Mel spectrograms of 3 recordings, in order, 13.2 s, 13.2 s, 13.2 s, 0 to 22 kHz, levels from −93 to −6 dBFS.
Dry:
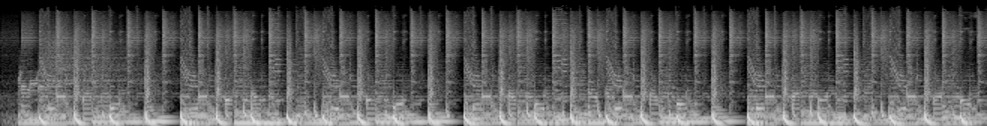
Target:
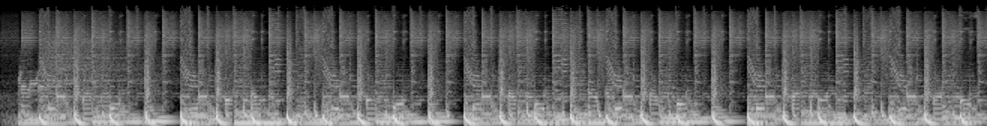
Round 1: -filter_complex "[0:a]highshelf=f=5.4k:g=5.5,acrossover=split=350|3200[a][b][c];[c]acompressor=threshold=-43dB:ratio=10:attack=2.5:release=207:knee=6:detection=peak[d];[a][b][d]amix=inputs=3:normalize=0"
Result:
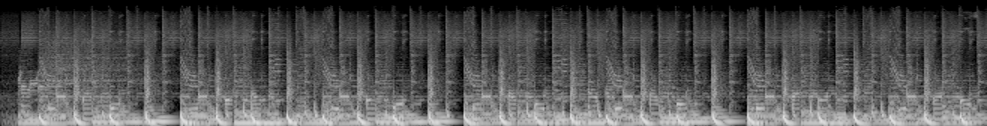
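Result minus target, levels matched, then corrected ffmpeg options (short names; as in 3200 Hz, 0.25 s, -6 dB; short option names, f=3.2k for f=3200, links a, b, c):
compressor: peak gain reduction +9.5 dB
-filter_complex "[0:a]highshelf=f=5.4k:g=5.5,acrossover=split=350|3200[a][b][c];[c]acompressor=threshold=-32.5dB:ratio=10:attack=2.5:release=207:knee=6:detection=peak[d];[a][b][d]amix=inputs=3:normalize=0"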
